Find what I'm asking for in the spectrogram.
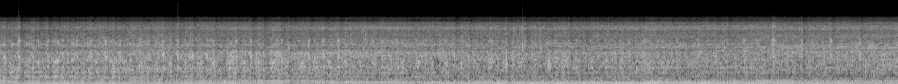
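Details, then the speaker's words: Ford 6.0 Powerstroke diesel cold start without block heater, after a repeated glow plug cycle: steady, even cold-idle clatter with no loose knock or miss; normal injector fuel-atomizing sound. "That's normal. Just atomize fuel."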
